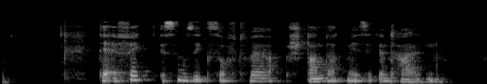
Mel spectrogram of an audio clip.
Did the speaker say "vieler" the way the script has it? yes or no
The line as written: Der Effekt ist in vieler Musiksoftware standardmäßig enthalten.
no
